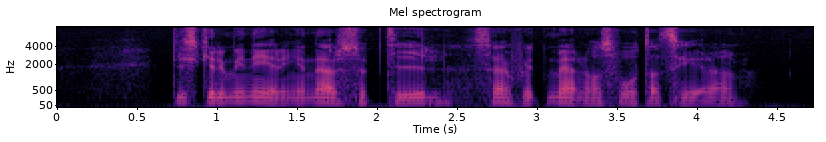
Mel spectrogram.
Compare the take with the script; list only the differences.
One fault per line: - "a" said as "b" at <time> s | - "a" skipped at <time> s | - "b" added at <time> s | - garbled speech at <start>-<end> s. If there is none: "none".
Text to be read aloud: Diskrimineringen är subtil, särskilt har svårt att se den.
- "män" added at 3.1 s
